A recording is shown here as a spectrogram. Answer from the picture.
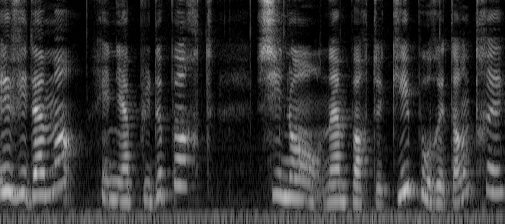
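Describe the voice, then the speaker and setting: A female-sounding, high-pitched put-on character voice at a fairly slow pace, with light background noise. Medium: read story. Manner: mysterious, playful.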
